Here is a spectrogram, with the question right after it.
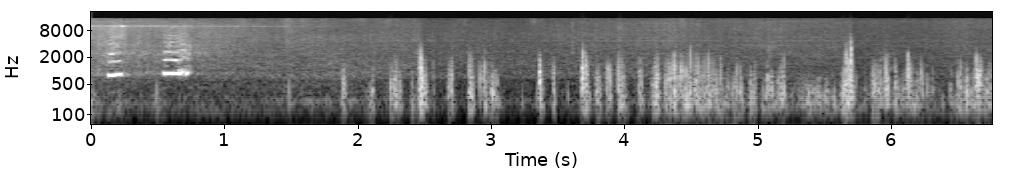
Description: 2009 Cadillac Escalade SWB Platinum AWD with 22" wheels and 37,000 miles. Happens when turning sharp-ish at low speeds.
